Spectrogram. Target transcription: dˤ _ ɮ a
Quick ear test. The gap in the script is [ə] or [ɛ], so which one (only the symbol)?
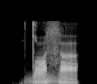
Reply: ɛ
